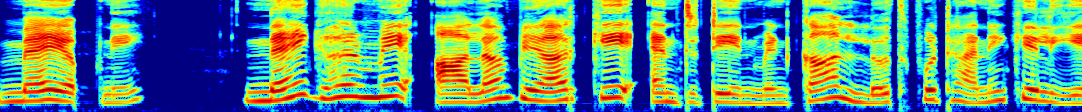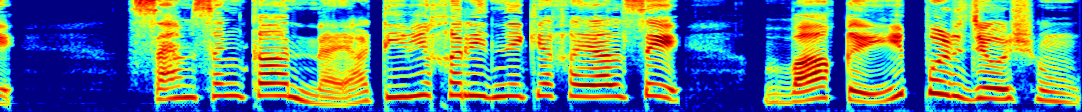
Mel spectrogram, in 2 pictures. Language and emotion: Urdu, happy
